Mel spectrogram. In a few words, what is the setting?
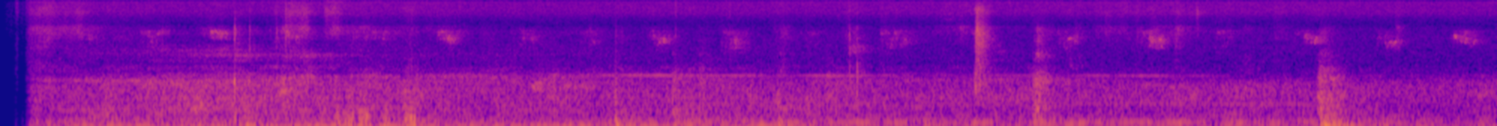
residential area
